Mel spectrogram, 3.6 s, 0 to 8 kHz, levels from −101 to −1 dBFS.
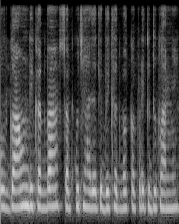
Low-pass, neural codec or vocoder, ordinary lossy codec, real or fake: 7.2 kHz; codec, 44.1 kHz, 2.6 kbps, SNAC; none; fake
